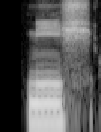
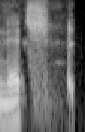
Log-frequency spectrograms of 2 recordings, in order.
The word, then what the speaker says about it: niche: Apparently, niche is the historical pronunciation that is more popular in the U.S. Niche came about likely under influence from French pronunciation. It's kind of whatever. And it's more popular in the UK.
